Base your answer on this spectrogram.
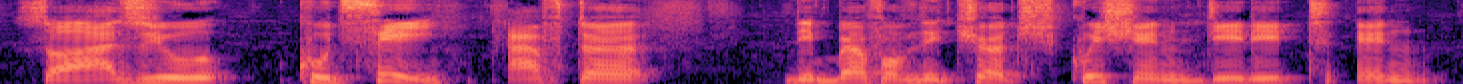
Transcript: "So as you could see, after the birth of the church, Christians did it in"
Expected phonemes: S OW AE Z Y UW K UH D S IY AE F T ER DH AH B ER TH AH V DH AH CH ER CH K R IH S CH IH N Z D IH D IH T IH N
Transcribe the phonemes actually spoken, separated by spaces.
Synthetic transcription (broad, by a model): S OW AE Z Y UW K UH D S IY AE F T ER DH AH B ER TH AH V DH AH CH ER CH K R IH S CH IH N D IH D IH T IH N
